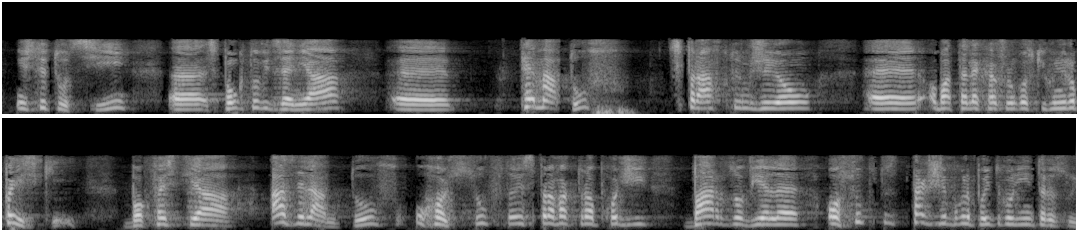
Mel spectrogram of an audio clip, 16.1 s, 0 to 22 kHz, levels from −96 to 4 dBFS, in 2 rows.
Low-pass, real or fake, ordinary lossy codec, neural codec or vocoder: 5.4 kHz; real; AAC, 24 kbps; none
